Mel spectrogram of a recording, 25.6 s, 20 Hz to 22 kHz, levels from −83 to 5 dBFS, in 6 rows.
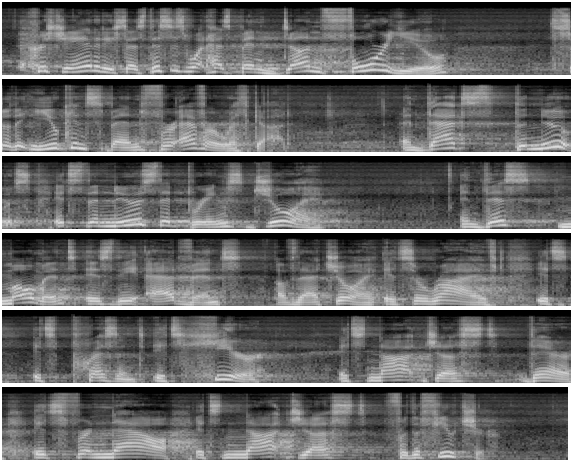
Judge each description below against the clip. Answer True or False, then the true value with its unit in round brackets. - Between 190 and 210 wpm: False (135 wpm)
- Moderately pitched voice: True (165 Hz)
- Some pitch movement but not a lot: False (6.4 semitones)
